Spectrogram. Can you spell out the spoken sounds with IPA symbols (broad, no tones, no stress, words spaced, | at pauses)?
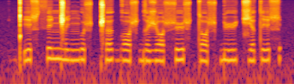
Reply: ǃʼiɬθiŋ͡ǁi ŋuɬǁə ɡɔɬɡəʒɔ ɬyɬtɔɬ ɠy t͡ɕətiɬ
